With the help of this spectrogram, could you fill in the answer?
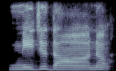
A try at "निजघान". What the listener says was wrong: धानो मत पढ़िए, ये गलत लिख गया है। हाँ घ होना चाहिए, ध गलती से लिख गया। निजघान, घान, ध, त थ द ध, ये ध गलत है लिखा हुआ, इसको ये शब्द पढ़िए निजघान। जघानो, बोलिए जघानो। घ, घर बोलिए, घर।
